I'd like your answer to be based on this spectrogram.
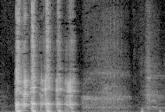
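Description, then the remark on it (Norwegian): A voice imitates a man coughing with his mouth open out over a table full of food: a quick burst of four or five loud, harsh, breathy hacks, followed by a soft exhale and a faint short cough at the end. “Nei, og han hosta på maten vår.”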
